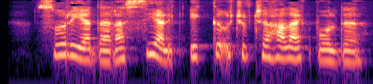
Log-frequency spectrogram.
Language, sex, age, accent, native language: Uzbek, female, 35+, Qoraqalpog'iston, Karakalpak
